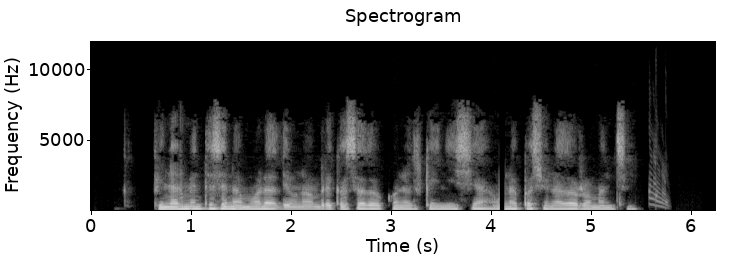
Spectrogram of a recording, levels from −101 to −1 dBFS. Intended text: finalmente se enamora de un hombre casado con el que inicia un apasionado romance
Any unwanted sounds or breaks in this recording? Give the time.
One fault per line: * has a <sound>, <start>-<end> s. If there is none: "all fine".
* has a dropout, 4.1-4.2 s
* has a chirp, 5.6-5.8 s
